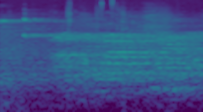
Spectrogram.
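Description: Faint sound of a futsal game in an indoor hall: a few light ball touches and distant players' calls.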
